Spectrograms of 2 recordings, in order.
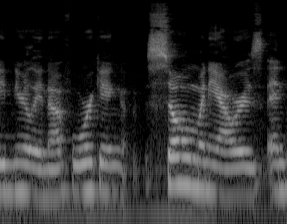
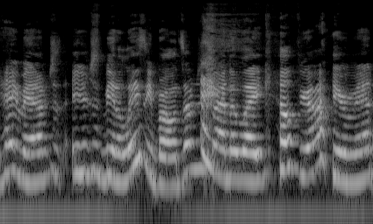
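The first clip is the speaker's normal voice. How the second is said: put-on very loud, high, cheery bubbly tone; 6 semitones higher, 9 dB louder than usual. Retelling how a man confronts people over carts: imitating a bubbly guy. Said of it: "he stays very, like, I guess, like, bubbly".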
